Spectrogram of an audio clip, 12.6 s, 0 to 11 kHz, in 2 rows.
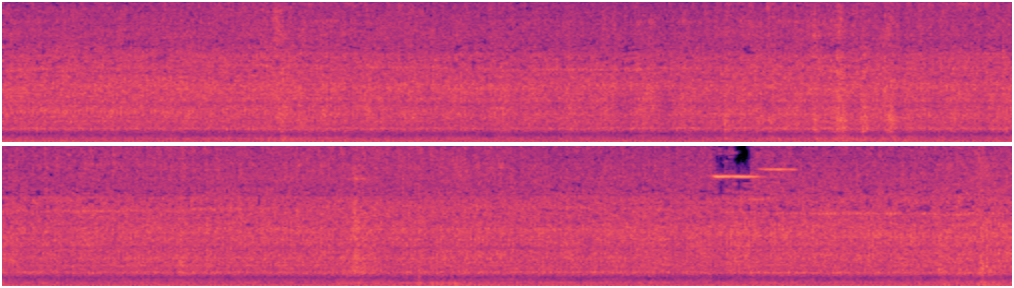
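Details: Millicent Commercial Garbage truck SL01074 diesel idling: raspy, puffing chuff riding on each firing pulse over a steady leak note, from a big exhaust leak.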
